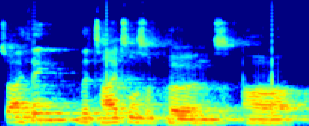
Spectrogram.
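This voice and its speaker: A man speaks with a dark, mellow tone. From South Africa, Romanian-born. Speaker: poet. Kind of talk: book launch interview. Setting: live event with audience.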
